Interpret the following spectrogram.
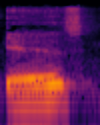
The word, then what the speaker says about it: hay: And it's pronounced I. And some of you are thinking, well, why isn't the H pronounced? Remember, guys, there's only one silent letter in the Spanish language. What is it? That's right, H.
